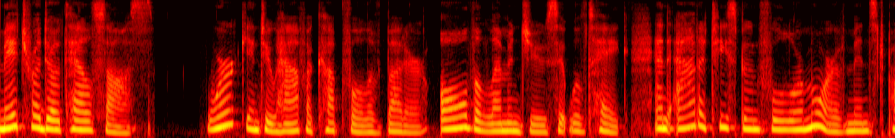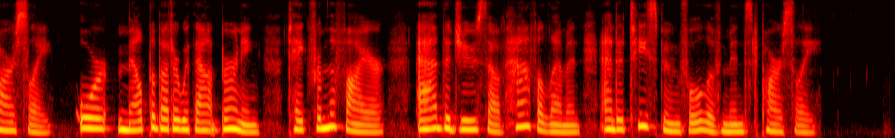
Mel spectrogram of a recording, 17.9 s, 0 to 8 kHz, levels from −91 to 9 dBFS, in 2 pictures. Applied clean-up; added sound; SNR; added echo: none; none; none; none.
